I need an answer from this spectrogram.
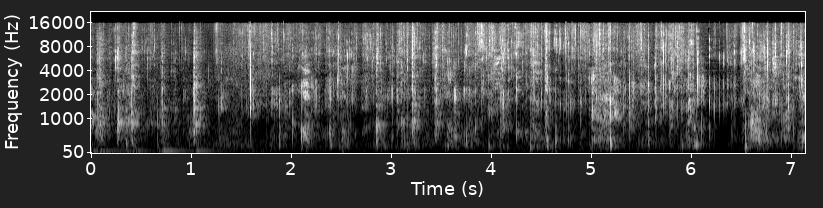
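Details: Doggy the pit bull working through a whole chicken, captured with an Insta360 ONE R: bright, sharp crackles and snaps of bone and flesh packed closely together, with a steady low hum early on.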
